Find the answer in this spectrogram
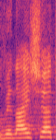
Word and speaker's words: vinaigrette: So vinaigrette is also a French word adapted to English. Vinaigrette. V-I-N-A-I-G-R-E-T-T-E. That's why we are pronouncing the T.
